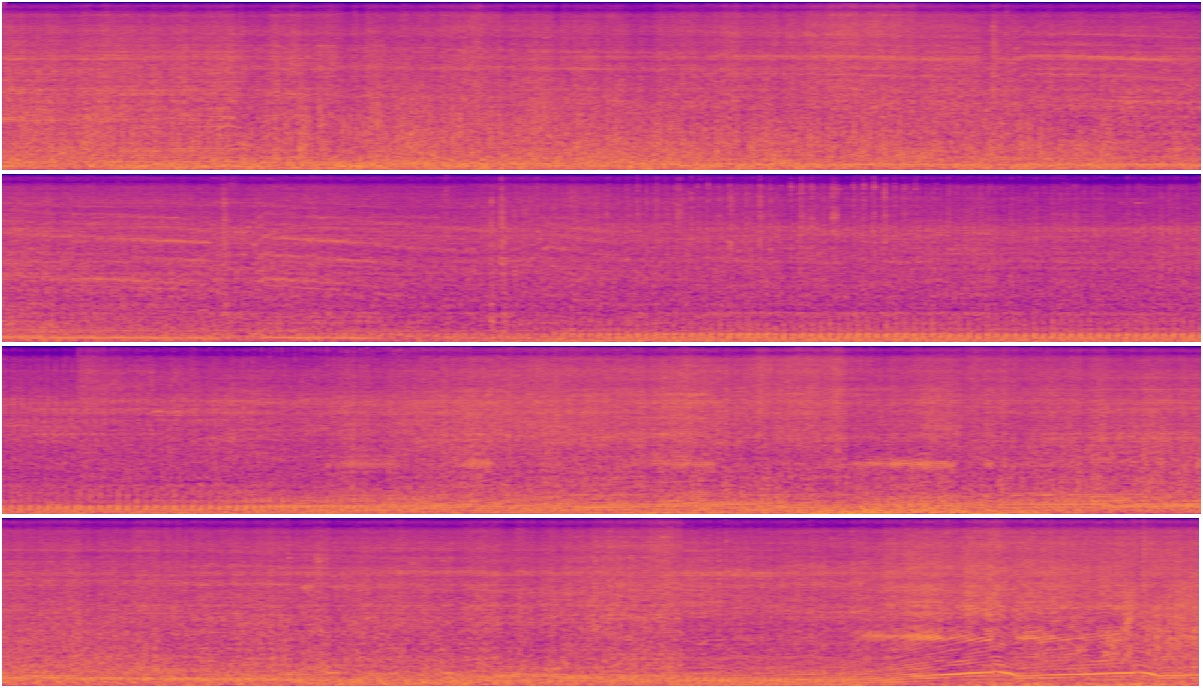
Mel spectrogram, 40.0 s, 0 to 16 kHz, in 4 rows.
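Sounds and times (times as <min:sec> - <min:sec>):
wind noise: 0:00.0 - 0:12.5, 0:20.6 - 0:39.9
motorcycle engine: 0:00.0 - 0:39.9
road noise: 0:00.0 - 0:39.9.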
